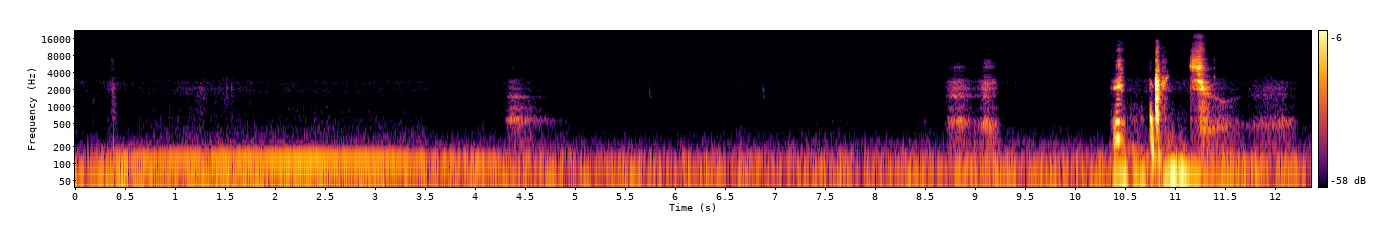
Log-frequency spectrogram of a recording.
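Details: Person in an unedited session of repeated nose blowing: soft sniffs and breaths, then a quick run of three muffled, held-back sneezes in a quiet room; stifled sneezes.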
